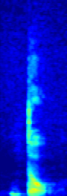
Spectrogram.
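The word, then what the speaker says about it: though: और कभी ये जी एच साइलेंट भी हो जाती है, जैसे हाई, बॉट, दो।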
